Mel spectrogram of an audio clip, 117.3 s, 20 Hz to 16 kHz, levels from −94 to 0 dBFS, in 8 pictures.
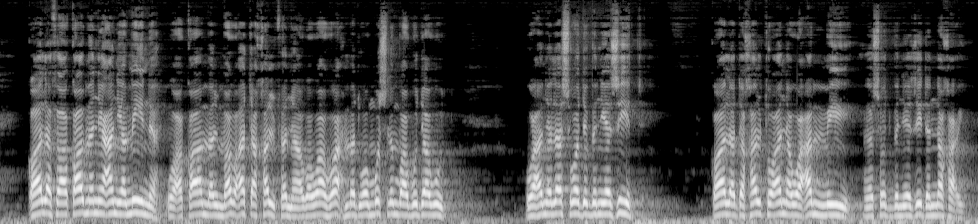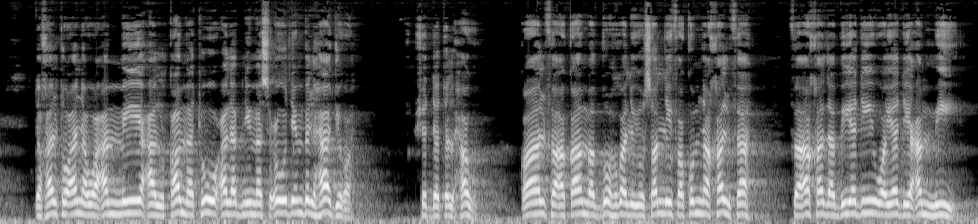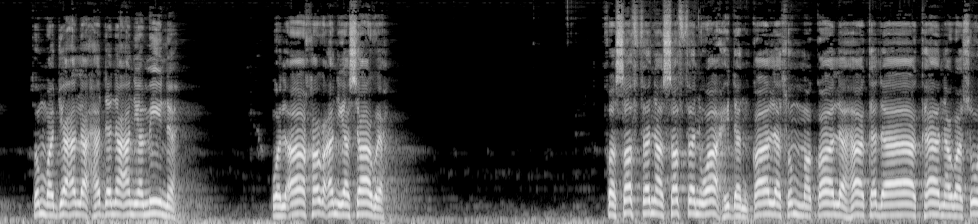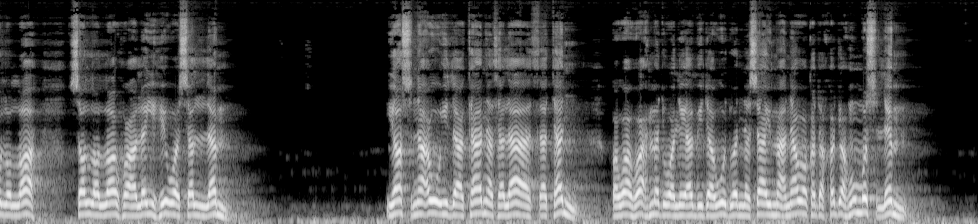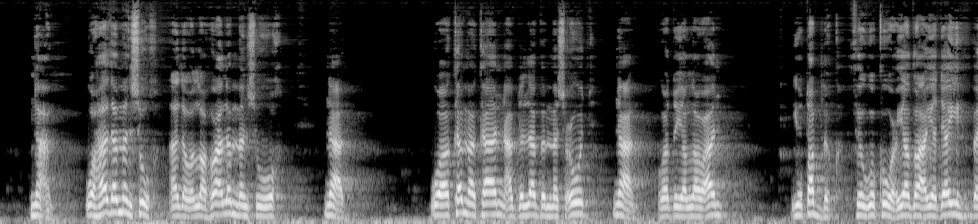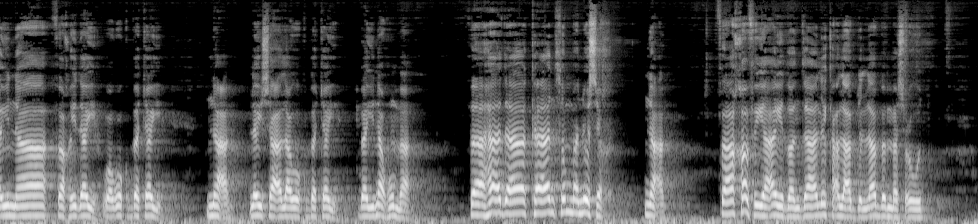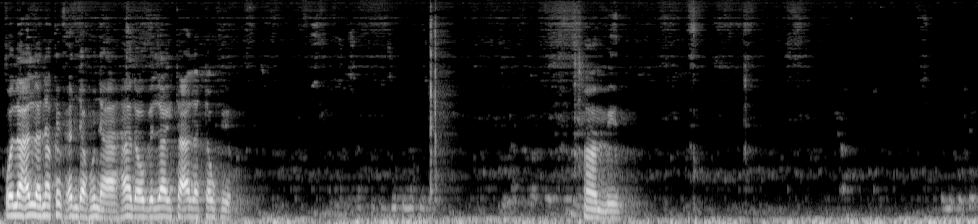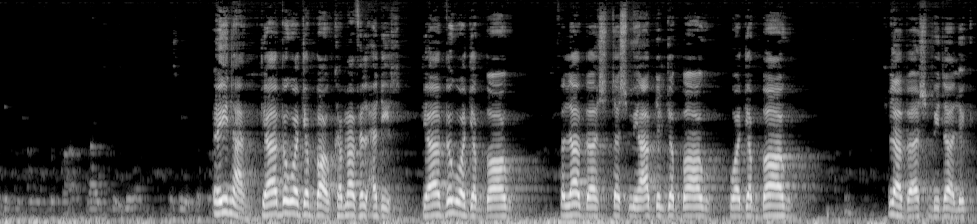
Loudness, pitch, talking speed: -12 LUFS, 155 Hz, 75 wpm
